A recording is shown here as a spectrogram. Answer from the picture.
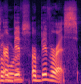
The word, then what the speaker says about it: Herbivorous: It looks like herbivorous. – It's herbivorous. Herbivorous is how you pronounce it.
